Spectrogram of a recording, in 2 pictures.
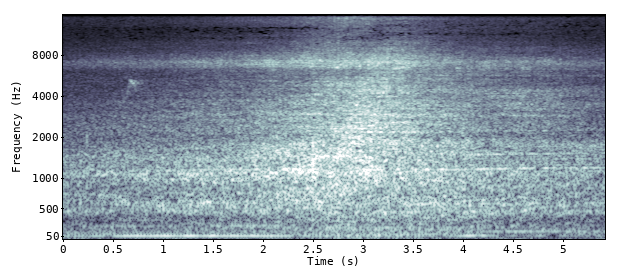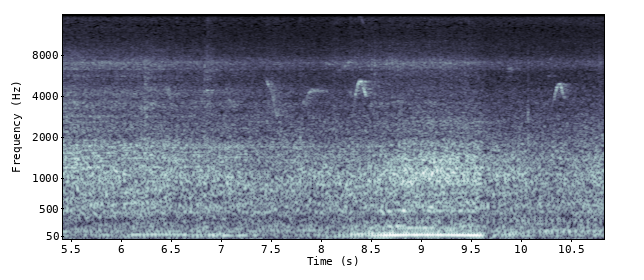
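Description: A road vehicle passing close by, its noise rising to a peak about three seconds in and fading away, over a low steady engine rumble from the stationary diesel truck. A smaller swell of engine noise near the end stops abruptly, and a few faint bird chirps are heard.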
